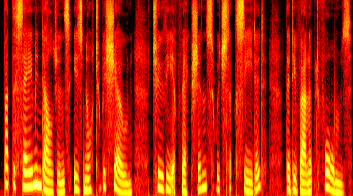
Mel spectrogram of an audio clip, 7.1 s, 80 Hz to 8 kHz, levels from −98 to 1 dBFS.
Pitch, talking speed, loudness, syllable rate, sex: 175 Hz, 145 wpm, -20 LUFS, 4.6 syllables/s, female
